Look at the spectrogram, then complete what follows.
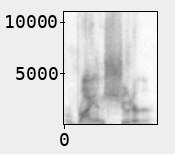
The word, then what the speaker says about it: Shutter: RTS shutter right yes Ryan shooter uh even though his name is spelled like shutter it's pronounced shooter right on um so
